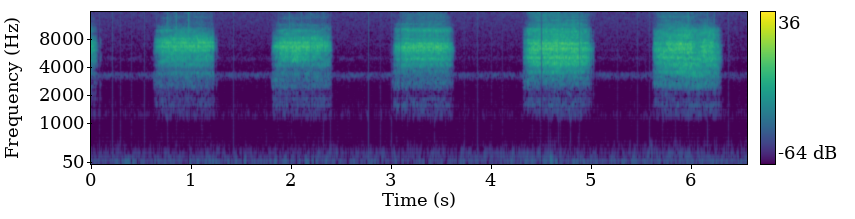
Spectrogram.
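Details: Barn owl owlets, seven wild chicks in a nest box fed by their mother, producing five rough hissing screeches in steady rhythm, about one every 1.2 seconds, against a quiet low-frequency hum.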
